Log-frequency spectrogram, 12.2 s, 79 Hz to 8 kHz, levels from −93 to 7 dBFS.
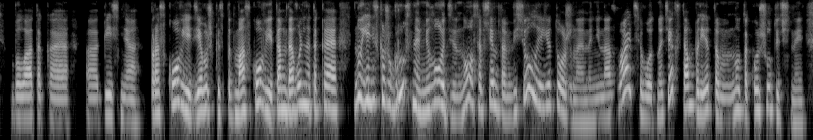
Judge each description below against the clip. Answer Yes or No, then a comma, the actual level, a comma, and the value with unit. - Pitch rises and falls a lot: Yes, wide, 6.3 semitones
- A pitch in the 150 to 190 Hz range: No, high, 200 Hz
